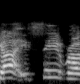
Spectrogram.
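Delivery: ordinary talk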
